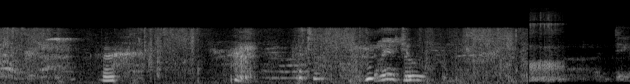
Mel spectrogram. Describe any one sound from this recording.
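A dog scratches and paws at bedding.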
